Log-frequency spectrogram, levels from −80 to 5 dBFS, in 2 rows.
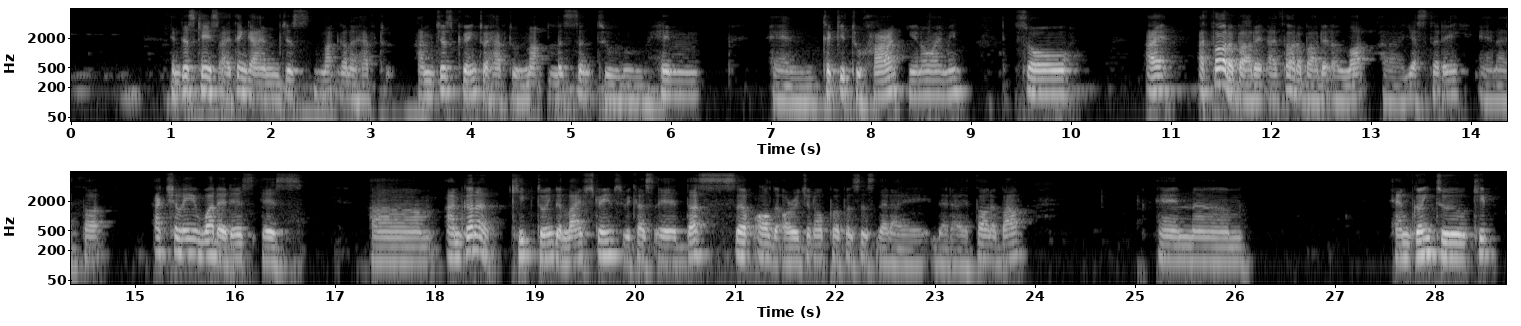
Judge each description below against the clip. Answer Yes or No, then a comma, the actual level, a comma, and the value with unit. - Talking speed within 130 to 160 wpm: No, average, 170 wpm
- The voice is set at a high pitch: No, low, 135 Hz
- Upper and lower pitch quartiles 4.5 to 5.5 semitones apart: Yes, average, 4.9 semitones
